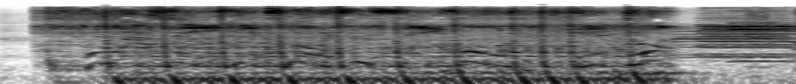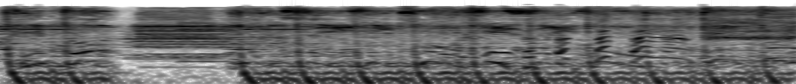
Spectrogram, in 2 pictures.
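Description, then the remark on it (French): Loud, pounding electronic dance music with a steady beat, cut through by long blaring car horns honking repeatedly from people in their cars with windows closed at a drive-through rave in Schüttorf, several overlapping blasts in a crowded, outdoor-sounding mix. “Et en place, les gens, en place de crier, tout le monde klaxonne de partout, les fenêtres fermées, tout le monde est dans leur voiture, tu vois les autos qui shake d'un bord et de l'autre.”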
